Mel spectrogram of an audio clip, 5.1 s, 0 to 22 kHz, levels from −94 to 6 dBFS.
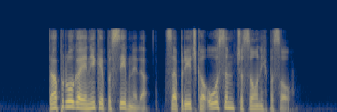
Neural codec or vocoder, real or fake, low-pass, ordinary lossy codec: codec, 16 kHz, 0.9 kbps, LongCat-Audio-Codec; fake; 7.2 kHz; AAC, 64 kbps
